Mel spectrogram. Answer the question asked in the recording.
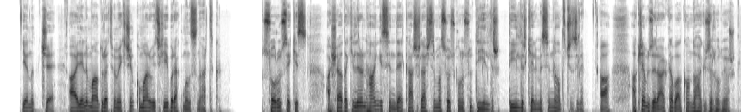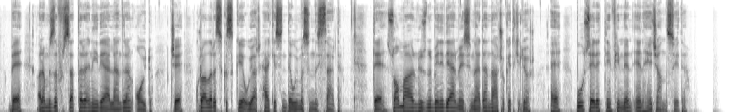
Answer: Yanıt C. Kurallara sıkı sıkıya uyar, herkesin de uymasını da isterdi.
